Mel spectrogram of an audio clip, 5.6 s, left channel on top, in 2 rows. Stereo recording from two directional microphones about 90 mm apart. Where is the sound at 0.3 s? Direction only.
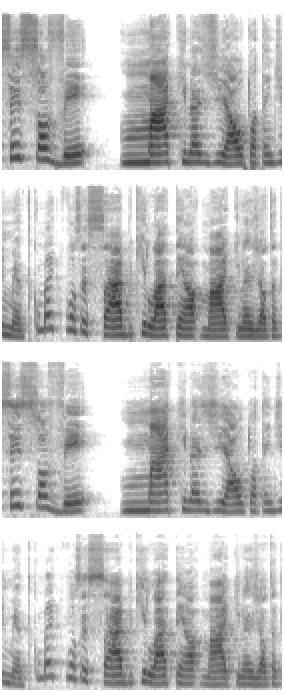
55° left (ahead or behind).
